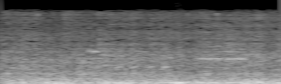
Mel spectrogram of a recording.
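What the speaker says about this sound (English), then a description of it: "Another Union Pacific coal train goes here." A Union Pacific coal train rolls past a railroad crossing on N Sylvania Ave, a loud, continuous low rumble with steady rolling noise close by.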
